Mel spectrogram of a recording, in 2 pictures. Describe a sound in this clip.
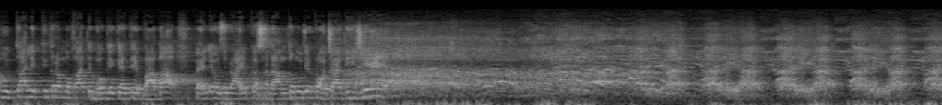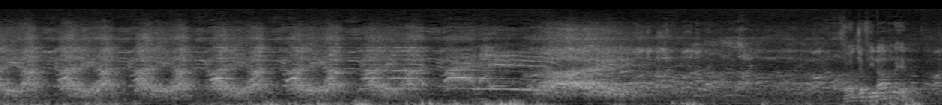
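A large crowd of men chants loudly together in an echoing hall.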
